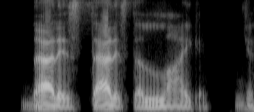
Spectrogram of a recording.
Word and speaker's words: ligand: is that is the ligand okay some people pronounce it looking doesn't really matter same thing we good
